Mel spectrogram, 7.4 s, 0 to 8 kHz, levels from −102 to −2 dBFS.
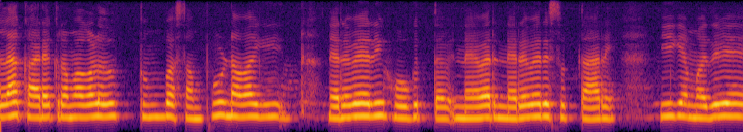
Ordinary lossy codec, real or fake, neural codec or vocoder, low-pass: none; real; none; none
